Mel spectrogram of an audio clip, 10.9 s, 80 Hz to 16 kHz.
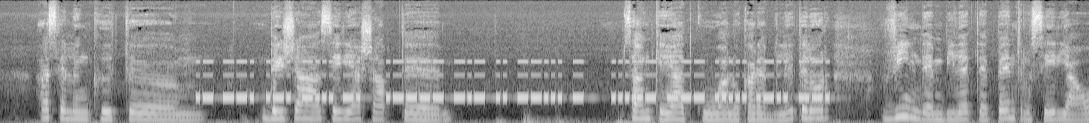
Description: Morse code, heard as a keyed tone, hand-sent with a paddle, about 35 wpm, 830 Hz. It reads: AGRBN 1KI7T 3O5LG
